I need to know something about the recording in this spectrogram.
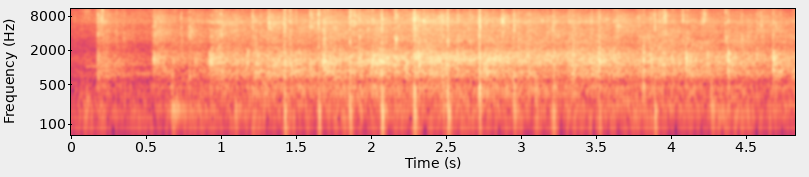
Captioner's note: audience applauding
